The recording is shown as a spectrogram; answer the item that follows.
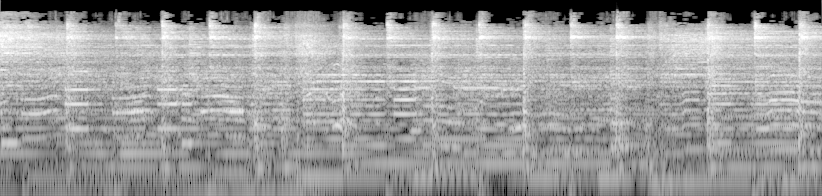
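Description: Live country band playing an instrumental passage: a steel guitar slides and bends its notes over strummed acoustic guitar, bass and a steady drumbeat.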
